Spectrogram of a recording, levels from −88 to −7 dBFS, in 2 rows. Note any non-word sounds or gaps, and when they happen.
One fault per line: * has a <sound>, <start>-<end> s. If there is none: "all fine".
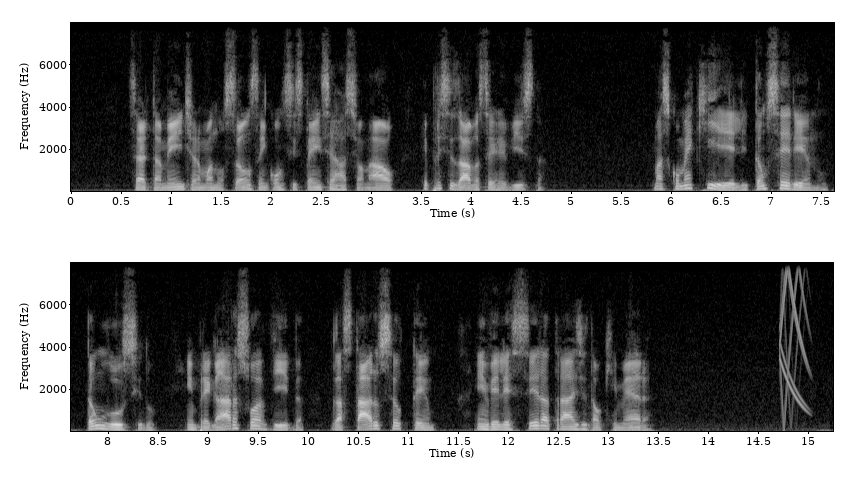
* has a chirp, 14.7-15.1 s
